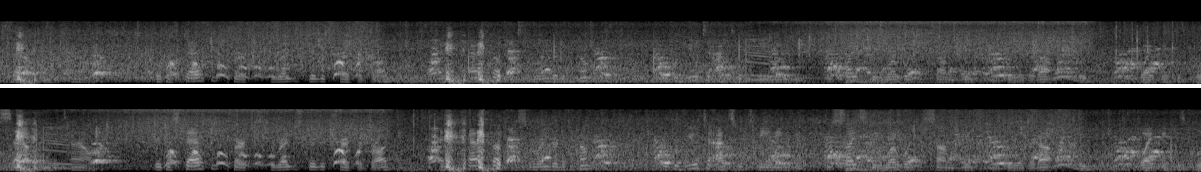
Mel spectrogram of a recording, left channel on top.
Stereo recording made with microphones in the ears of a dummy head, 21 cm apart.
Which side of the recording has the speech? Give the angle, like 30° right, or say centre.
50° right.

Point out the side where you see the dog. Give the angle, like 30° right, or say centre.
20° right.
